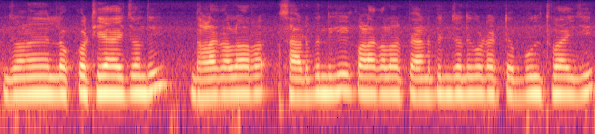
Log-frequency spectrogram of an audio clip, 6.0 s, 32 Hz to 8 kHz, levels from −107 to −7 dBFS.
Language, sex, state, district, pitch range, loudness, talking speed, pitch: Odia, male, Odisha, Khordha, 165-175 Hz, -15 LUFS, 160 wpm, 170 Hz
